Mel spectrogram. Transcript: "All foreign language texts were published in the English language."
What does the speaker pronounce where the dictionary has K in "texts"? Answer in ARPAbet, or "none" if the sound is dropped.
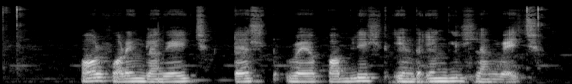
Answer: none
